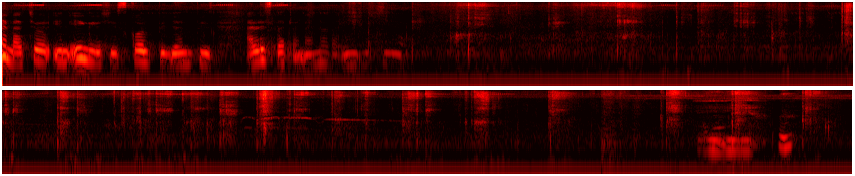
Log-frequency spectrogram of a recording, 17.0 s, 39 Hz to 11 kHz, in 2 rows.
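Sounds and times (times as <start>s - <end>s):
footsteps crunching on dry grass: 3.4s - 16.8s.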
